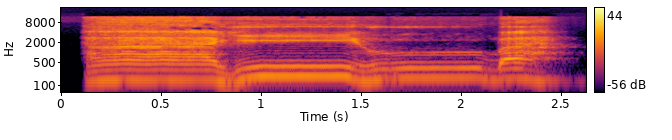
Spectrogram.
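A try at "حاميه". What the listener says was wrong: Bah, tambahin lagi anginnya.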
